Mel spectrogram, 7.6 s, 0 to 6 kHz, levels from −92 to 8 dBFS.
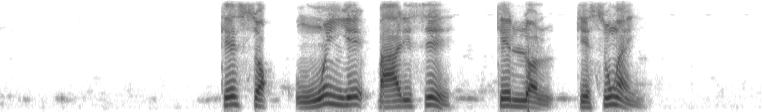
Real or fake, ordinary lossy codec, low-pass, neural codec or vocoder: real; Opus, 24 kbps; 5.4 kHz; none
